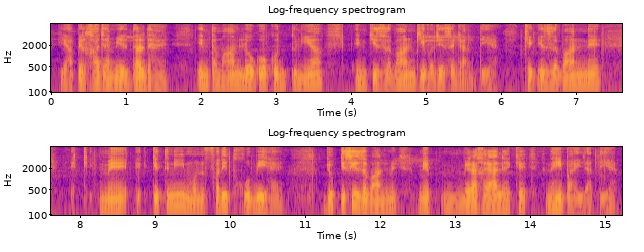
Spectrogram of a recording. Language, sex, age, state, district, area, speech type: Urdu, male, 18-30, Delhi, South Delhi, urban, spontaneous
